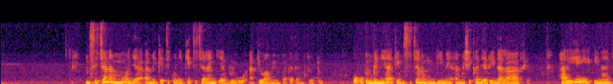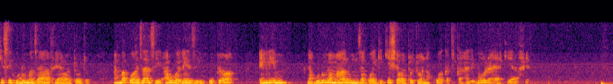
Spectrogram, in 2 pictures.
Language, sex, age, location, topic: Swahili, female, 18-24, Dar es Salaam, health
